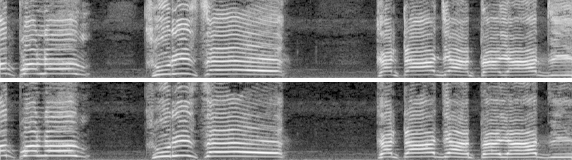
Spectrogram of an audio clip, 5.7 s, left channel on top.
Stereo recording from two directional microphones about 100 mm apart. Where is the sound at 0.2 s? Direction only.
40° right (ahead or behind).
